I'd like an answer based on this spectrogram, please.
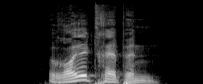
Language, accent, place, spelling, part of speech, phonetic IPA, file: German, Germany, Berlin, Rolltreppen, noun, [ˈʁɔlˌtʁɛpn̩], De-Rolltreppen.ogg
- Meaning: plural of Rolltreppe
